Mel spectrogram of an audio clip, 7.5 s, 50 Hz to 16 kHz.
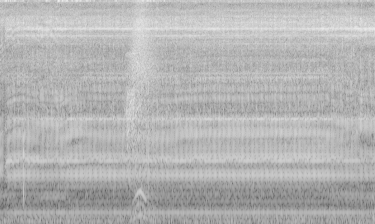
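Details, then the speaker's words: MO-FLY P-51D Mustang micro RC plane, after about 5 minutes of flying, throttle fully down: constant thin electric hum and whine; aileron servo hot and believed burned out, suspected elevator issue too. "Yeah, it's the it's this servo here. I think it's burned out. It's hot."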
